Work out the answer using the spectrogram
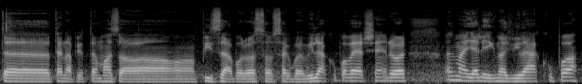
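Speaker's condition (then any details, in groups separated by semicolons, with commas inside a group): No condition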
